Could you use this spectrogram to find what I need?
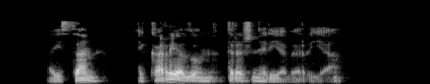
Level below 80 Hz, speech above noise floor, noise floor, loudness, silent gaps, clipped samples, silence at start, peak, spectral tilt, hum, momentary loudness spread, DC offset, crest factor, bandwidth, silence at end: -58 dBFS; 70 dB; -87 dBFS; -18 LUFS; none; under 0.1%; 0.5 s; 0 dBFS; -5 dB/octave; none; 19 LU; under 0.1%; 20 dB; 8.2 kHz; 0.9 s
